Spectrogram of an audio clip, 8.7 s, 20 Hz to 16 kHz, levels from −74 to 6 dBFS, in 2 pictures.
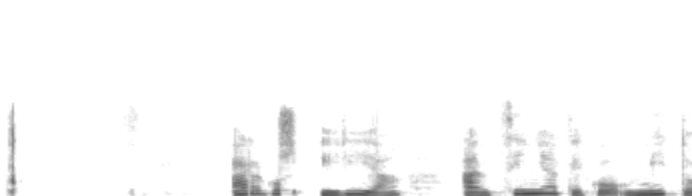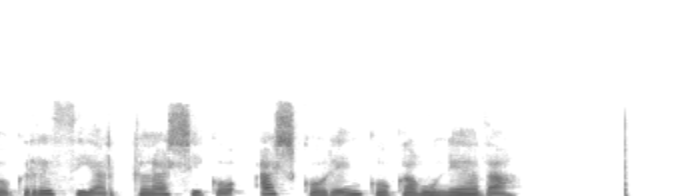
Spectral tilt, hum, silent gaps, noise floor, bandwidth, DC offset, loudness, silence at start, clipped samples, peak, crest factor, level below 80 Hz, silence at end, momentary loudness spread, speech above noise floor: -5.5 dB/octave; none; 0.50-0.66 s, 1.31-1.43 s; under -90 dBFS; 8 kHz; under 0.1%; -28 LUFS; 0.05 s; under 0.1%; -8 dBFS; 20 dB; -64 dBFS; 1.1 s; 8 LU; over 63 dB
